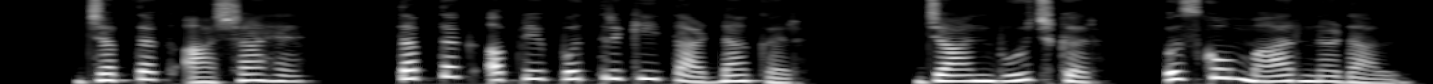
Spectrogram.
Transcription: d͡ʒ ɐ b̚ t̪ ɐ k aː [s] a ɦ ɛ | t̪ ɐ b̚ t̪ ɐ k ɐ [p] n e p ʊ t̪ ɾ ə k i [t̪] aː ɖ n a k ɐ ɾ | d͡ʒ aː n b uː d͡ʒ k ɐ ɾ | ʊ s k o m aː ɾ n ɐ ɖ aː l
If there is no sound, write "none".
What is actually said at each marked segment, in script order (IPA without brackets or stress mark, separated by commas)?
ʃ, p, t̪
